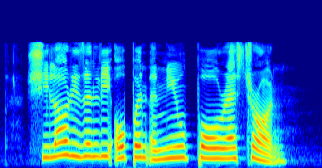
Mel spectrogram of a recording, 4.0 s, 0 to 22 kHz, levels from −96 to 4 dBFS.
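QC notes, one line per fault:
No faults heard in this clip.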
